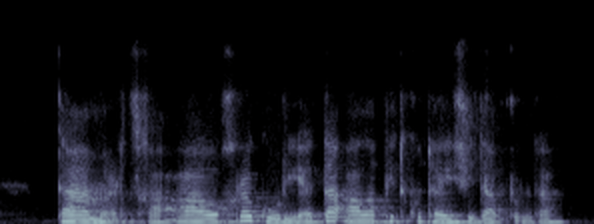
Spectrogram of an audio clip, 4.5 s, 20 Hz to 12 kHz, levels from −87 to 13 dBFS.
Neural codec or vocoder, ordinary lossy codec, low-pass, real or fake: none; Opus, 16 kbps; 7.2 kHz; real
